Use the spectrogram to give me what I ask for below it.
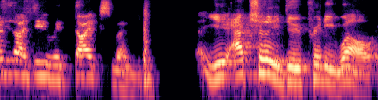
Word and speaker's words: Dijksman: You're pretty familiar with how we pronounce the I and the J.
